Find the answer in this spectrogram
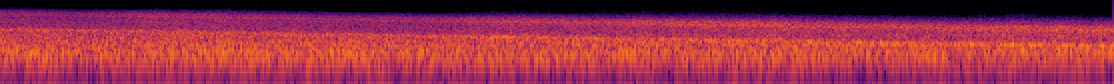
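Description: Loud theatre sound effect: a steady, dense rushing noise like a jet, whose pitch slides slowly downward.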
